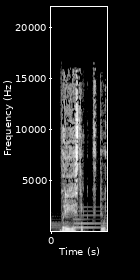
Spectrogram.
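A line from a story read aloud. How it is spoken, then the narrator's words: Whisper. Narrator (Russian): снова прошептал Элрик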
